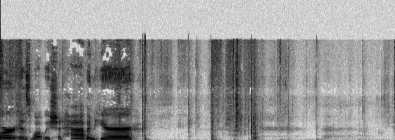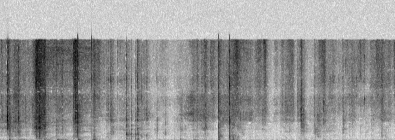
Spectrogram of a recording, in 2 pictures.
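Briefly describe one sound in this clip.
Paper notes rustle and flick as they are counted.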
